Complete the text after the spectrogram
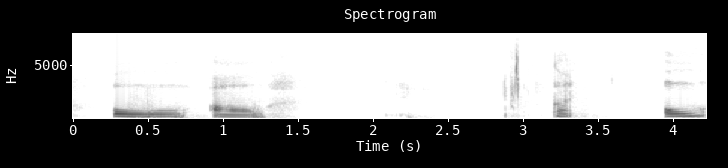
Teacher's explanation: अ को कंठ से बोला जा रहा है और उ को ओठ से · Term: मिश्रित उच्चारण स्थल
